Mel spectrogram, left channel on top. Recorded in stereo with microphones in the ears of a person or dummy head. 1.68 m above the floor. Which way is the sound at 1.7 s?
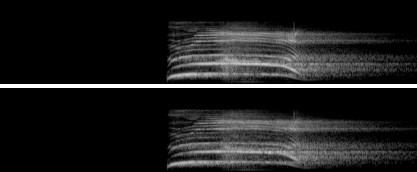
20° left (ahead or behind).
